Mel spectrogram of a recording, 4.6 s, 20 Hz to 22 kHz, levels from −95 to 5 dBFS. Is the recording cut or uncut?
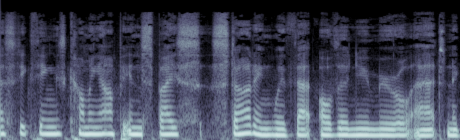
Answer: cut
